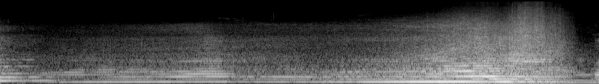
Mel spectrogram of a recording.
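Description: WRC rally cars rolling slowly along a liaison section, an engine droning steadily up close and swelling louder as a car passes, then easing away.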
